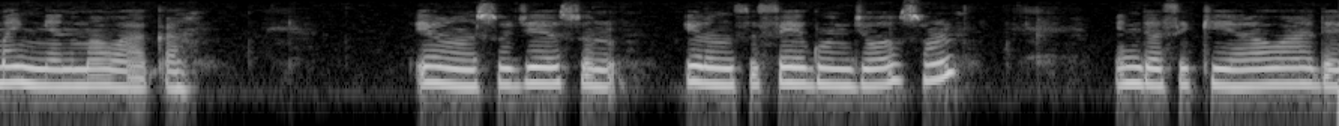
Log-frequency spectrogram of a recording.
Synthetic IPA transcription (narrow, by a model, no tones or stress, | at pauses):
maɲːanmawa̰kʼa | iɾɔnsud͡ʒɛsɔn | iɾɔnsusɛɡɔnd͡ʒɔsɔn | ʔindasikiɾawadɛ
